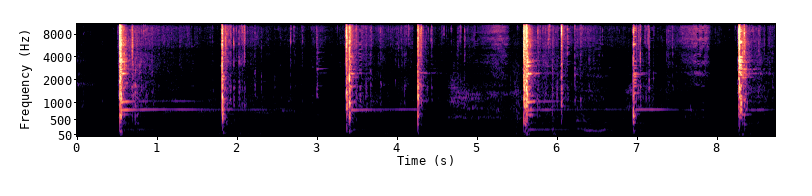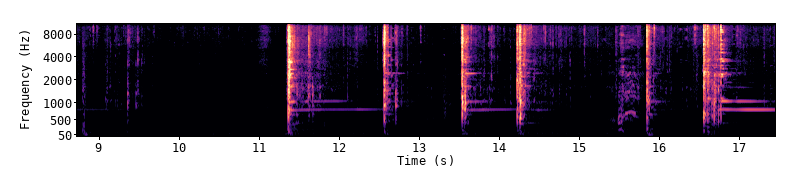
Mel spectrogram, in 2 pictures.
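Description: About a dozen sharp, irregularly spaced wooden clacks as a board strikes the spinning blades of a Hampton Bay Littleton ceiling fan. Several of the hits leave a short ringing tone.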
